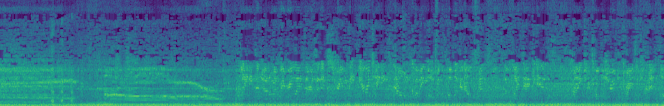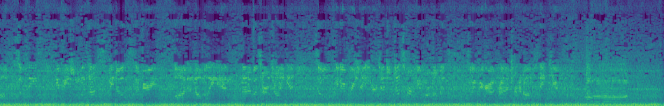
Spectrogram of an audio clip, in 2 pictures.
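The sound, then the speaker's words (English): A man grunts and moans over a hacked American Airlines flight intercom, his voice riding on top of the loud, steady roar of the aircraft cabin throughout. “An American Airlines flight had its intercom hacked by a person who then grunted and moaned the entire trip. Here's some of the noises being made”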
